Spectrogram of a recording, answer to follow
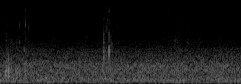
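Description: Outdoor background ambience: a steady low rumble of distant noise, with a few brief high chirps, one about a second in.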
